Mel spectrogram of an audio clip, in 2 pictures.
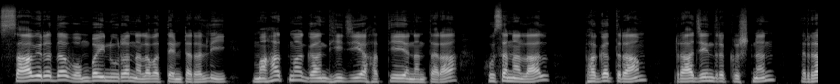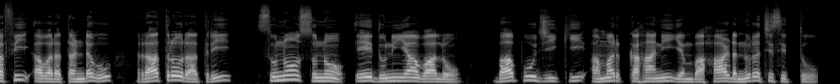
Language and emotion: Kannada, neutral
